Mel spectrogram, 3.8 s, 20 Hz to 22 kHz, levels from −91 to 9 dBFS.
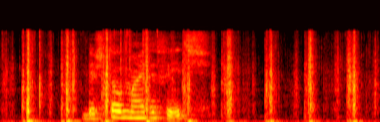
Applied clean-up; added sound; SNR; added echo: none; Run; 1 dB; none.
